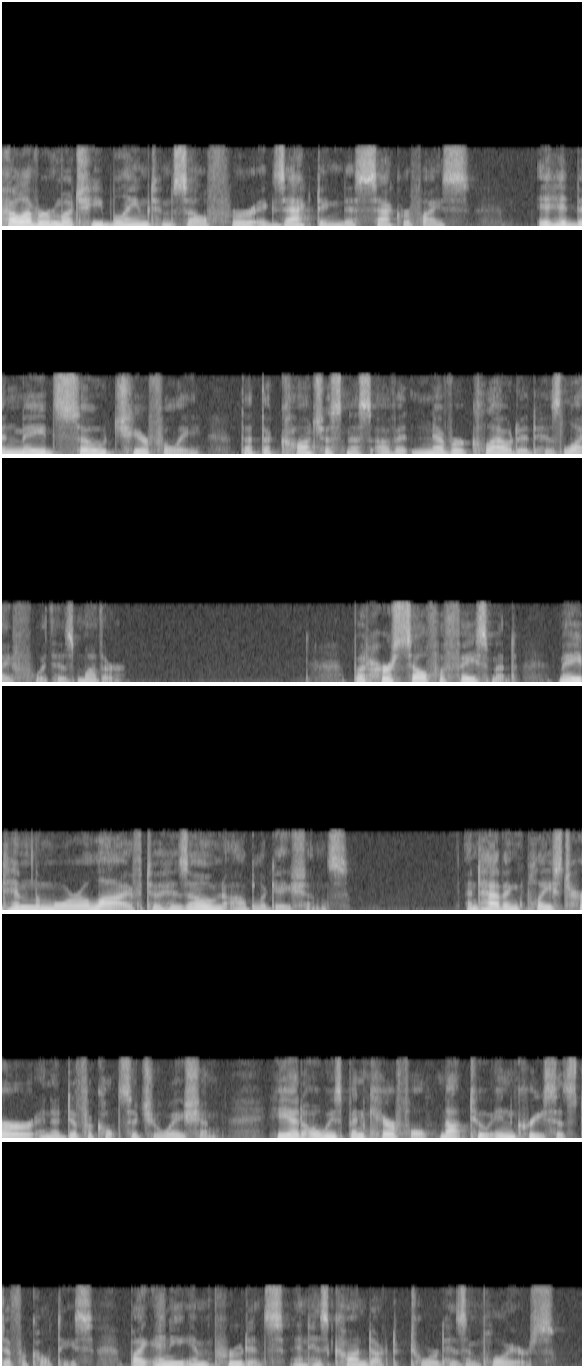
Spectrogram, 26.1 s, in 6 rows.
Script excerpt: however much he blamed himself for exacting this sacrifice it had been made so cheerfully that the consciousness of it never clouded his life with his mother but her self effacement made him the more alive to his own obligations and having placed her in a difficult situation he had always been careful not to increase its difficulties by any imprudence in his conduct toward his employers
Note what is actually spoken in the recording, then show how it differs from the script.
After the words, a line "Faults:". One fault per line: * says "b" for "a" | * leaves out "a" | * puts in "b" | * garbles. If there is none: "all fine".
however much he blamed himself for exacting this sacrifice it had been made so cheerfully that the consciousness of it never clouded his life with his mother but her self effacement made him the more alive to his own obligations and having placed her in a difficult situation he had always been careful not to increase its difficulties by any imprudence in his conduct toward his employers
Faults:
all fine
